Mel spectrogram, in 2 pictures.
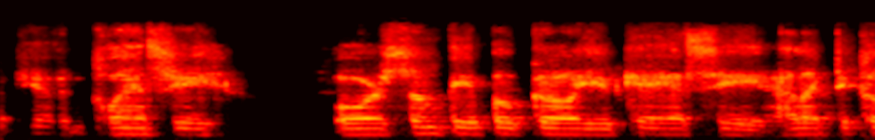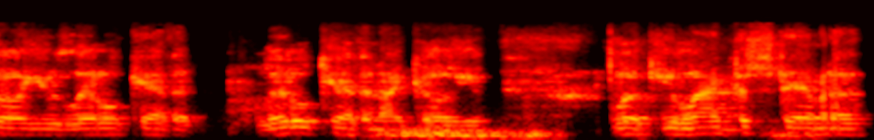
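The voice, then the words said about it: Donald Trump impression. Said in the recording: “a phenomenal Trump interview impression ... It's a pretty good fucking Trump impersonation.”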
